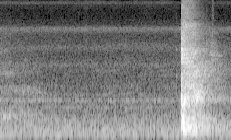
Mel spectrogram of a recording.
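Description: A man coughs once, sharply, near the end of a quiet stretch.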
